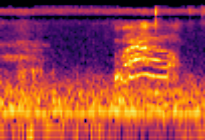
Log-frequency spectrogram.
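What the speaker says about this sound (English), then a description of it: "He's an old kitty cat." An old cat gives a single drawn-out meow, faint and fairly close, over a quiet steady room hum.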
